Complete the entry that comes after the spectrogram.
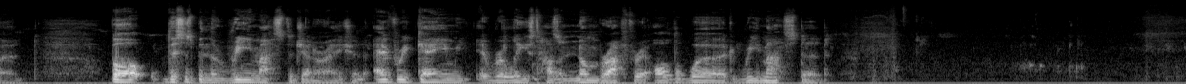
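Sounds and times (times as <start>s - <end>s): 
speech: 1.1s - 8.4s
person sipping a drink: 10.0s - 11.8s.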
